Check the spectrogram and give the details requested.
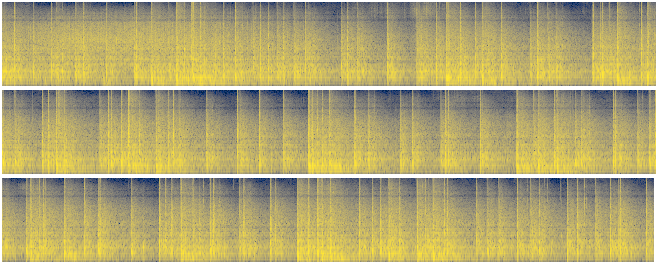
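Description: New Year fireworks display going off in a loud, continuous barrage: aerial shells bursting in rapid bangs, several a second, one after another with no break.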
